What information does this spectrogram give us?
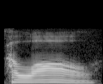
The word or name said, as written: halal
